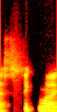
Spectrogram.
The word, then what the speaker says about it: sigma: Ini E ini dia bacanya sigma ya.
